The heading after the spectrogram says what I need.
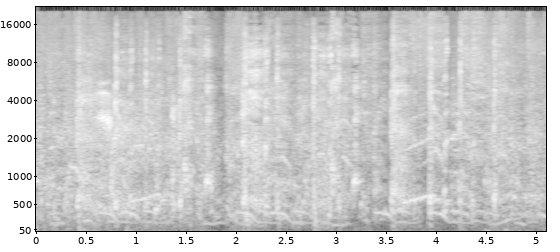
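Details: People coughing aboard an Amtrak train: repeated short, harsh coughs amid loud rumbling train noise and background voices.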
